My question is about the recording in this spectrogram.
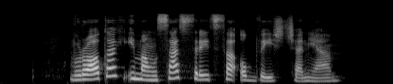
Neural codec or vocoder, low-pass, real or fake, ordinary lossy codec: codec, 24 kHz, 0.9 kbps, WavTokenizer, medium speech release version 2; 10.8 kHz; fake; none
